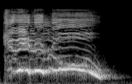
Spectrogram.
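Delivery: very high, fast little goat voices, shouting at the end; squeaky kids accusing the wolf; young goats refusing the wolf, very high and loud. A narrator's reading.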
